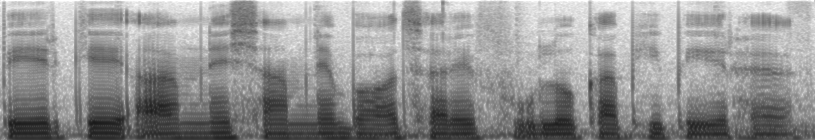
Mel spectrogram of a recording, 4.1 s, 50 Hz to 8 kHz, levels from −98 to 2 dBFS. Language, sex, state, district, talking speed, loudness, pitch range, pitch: Hindi, male, Assam, Kamrup Metropolitan, 160 wpm, -15 LUFS, 95-105 Hz, 100 Hz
